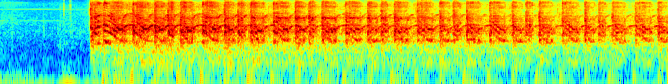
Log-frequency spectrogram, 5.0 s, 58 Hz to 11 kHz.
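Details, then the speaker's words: Freshly rebuilt Yamaha R1 race bike, engine just refitted, in neutral: sudden steady even starter whirring without firing, normal cranking to fill oil filter and front oil cooler and build oil pressure. "Make sure start motor's not getting too hot. So it's got to fill the oil cooler first."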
